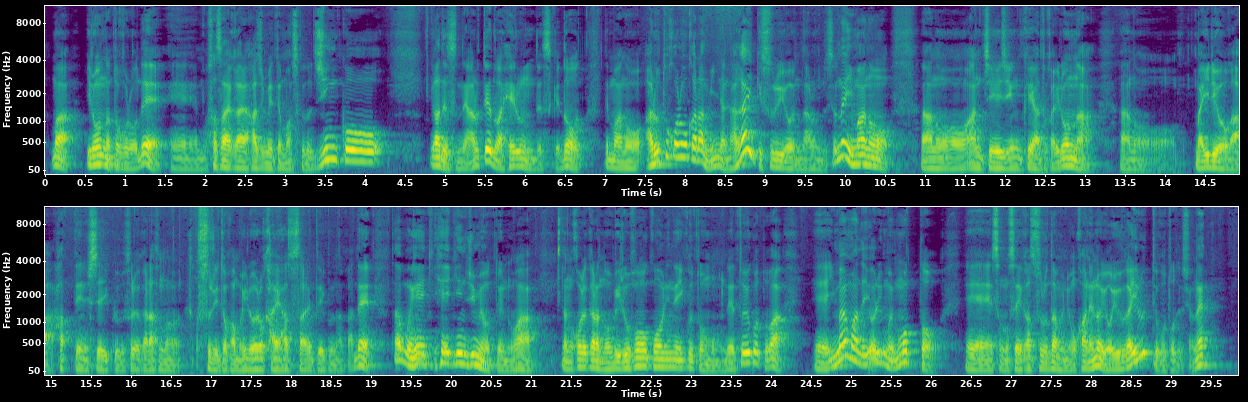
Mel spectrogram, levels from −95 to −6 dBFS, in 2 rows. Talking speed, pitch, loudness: 410 characters per minute, 100 Hz, -18 LUFS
